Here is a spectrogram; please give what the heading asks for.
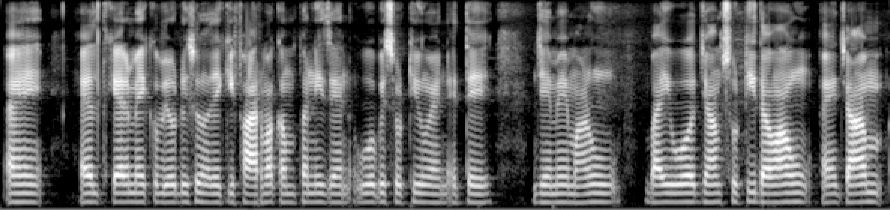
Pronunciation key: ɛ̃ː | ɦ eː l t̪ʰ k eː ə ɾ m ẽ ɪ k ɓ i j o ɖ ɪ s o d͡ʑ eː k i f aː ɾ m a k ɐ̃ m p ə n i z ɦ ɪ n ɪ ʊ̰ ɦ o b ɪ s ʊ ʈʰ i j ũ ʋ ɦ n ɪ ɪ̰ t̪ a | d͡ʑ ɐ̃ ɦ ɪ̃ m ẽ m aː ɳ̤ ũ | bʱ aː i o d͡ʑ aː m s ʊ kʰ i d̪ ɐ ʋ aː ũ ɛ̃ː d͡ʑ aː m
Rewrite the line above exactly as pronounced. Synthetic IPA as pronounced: ɛ̃ː | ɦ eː l t̪ʰ k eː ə ɾ m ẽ ɪ k ɓ i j o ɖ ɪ s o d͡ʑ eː k i f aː ɾ m a k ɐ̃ m p ə n i z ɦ ɪ n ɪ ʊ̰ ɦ o b ɪ s ʊ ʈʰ i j ũ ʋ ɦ n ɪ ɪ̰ t̪ e | d͡ʑ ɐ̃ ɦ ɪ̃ m ẽ m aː ɳ̤ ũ | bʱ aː i o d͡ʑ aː m s ʊ ʈʰ i d̪ ɐ ʋ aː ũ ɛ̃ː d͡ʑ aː m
